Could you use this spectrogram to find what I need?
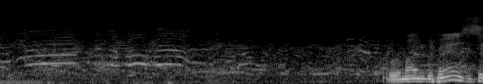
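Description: Distant spectators call out and cheer outdoors.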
